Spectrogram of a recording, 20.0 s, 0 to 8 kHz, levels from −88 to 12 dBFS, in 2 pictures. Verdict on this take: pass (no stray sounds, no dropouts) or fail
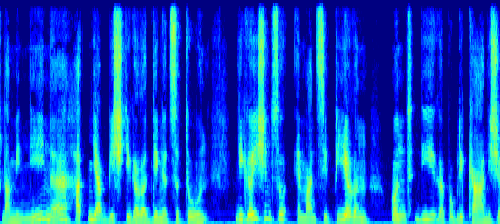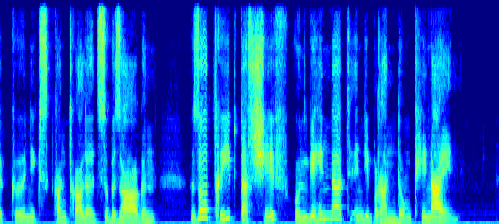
pass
